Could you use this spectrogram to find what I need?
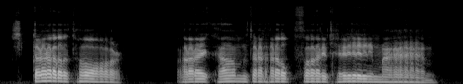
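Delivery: very slow, drawn-out drowning gurgle. Testing whether his voice holds up, the speaker attempts Merman: drowning-sounding Merman voice. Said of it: "You just gotta sound like you're drowning".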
